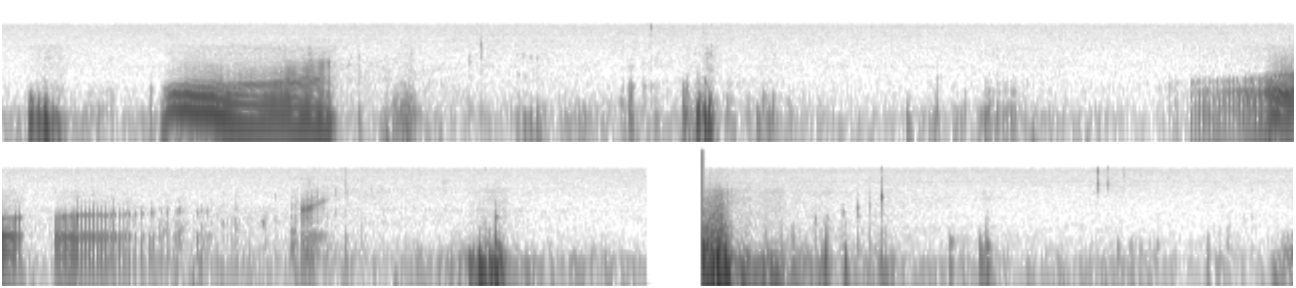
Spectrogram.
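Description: Low gurgling growls and drawn-out groans from an empty stomach, with quieter rumbles between; ordinary hunger bowel sounds.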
